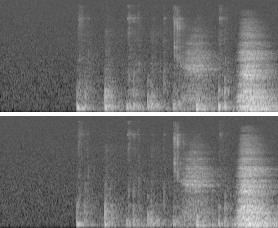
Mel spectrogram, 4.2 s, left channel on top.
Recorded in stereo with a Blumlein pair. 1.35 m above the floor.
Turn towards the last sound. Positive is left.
turn(degrees=-65)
